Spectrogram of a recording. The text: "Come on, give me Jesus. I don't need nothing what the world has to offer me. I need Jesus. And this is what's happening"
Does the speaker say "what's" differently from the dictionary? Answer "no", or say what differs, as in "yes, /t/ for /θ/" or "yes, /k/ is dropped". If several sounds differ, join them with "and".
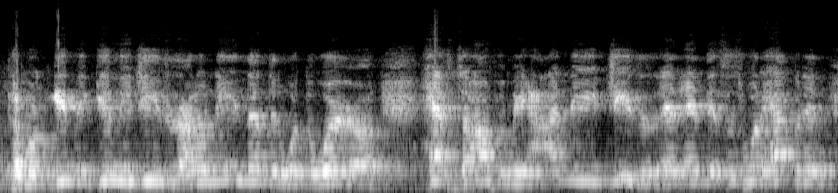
yes, /s/ is dropped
